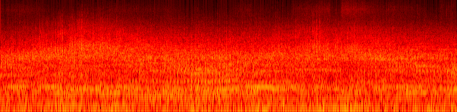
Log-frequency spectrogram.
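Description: A dense, rumbling modular synthesizer drone from a Morphogene holds steady in loudness, heavy in the low end. A band envelope modulates its amplitude, so layered tones swell and fade as the Morphogene's frequency spectrum changes and its texture slowly shifts.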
